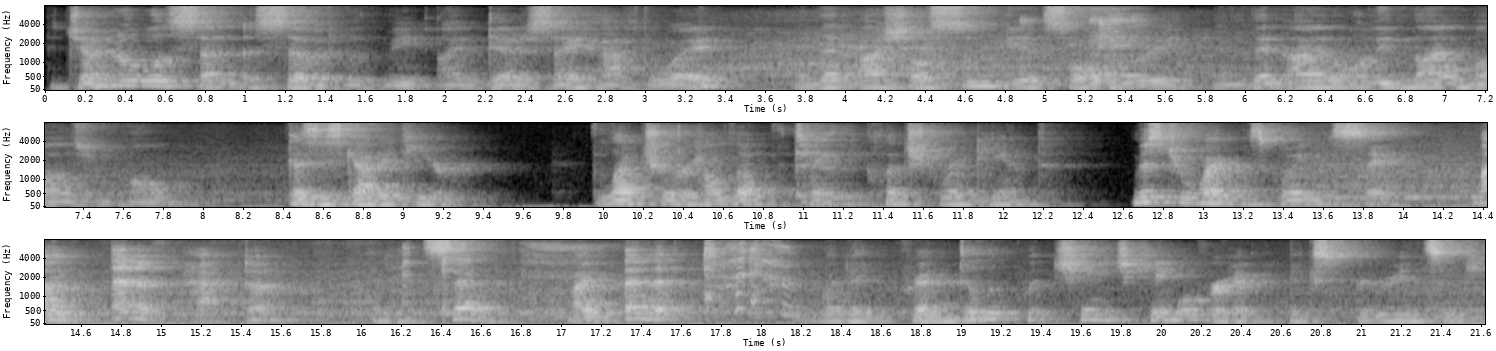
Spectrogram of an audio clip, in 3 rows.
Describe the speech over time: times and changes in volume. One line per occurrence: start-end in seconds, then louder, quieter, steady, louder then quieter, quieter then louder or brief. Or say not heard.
0.0-21.5 steady.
